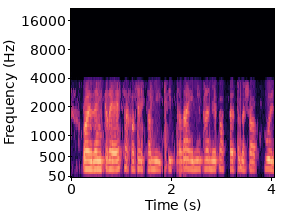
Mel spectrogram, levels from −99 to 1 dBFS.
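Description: Overdone noise removal runs throughout the speech: the suppressor pushes bands near its noise estimate to nothing, leaving twinkling specks in near-silence, unlike the steady dullness of simple band-limiting. From 2.12 to 2.28 s comes packet loss with pitch repetition. About 110 ms of audio is missing, scattered over 160 ms with no gap longer than 50 ms. The receiver fills each hole by repeating the last pitch period, so the sound is short buzzy held fragments rather than clicks or hard silent dropouts.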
